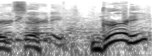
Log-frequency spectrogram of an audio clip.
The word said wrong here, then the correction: hurdy-gurdy: Hurdy-gurdy. – Hurdy-gurdy. – Yes. Perfect pronunciation.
